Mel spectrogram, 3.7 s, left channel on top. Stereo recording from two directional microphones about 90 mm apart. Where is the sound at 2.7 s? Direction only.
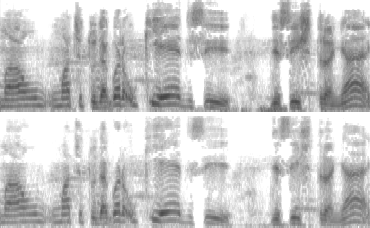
35° left (ahead or behind).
